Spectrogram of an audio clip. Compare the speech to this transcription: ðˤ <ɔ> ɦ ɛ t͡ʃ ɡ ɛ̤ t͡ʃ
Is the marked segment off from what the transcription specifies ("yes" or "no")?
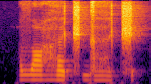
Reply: yes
